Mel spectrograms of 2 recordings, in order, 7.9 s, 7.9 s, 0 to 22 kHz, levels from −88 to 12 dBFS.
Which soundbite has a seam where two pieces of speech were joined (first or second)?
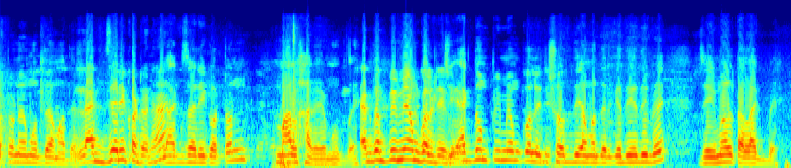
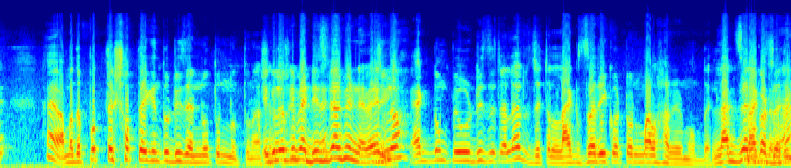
first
